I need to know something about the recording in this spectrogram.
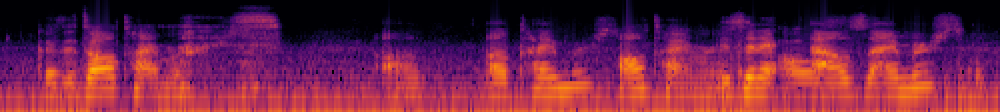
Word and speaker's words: Alzheimer's: surround sound now okay Alzheimer's that was a t there's no T there but did you hear the T I heard a c listen again he says it three times Alzheimer's Alzheimer's see zymers Alzheimer's he's saying like a German there's no tea in German that's the difference between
